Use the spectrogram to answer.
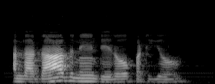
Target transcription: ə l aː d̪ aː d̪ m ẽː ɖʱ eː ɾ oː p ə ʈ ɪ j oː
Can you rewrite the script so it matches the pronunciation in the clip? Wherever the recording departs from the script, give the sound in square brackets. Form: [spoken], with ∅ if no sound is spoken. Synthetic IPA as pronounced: ə l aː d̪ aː d̪ [n] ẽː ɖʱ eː ɾ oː p ə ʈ ɪ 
